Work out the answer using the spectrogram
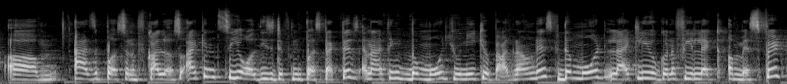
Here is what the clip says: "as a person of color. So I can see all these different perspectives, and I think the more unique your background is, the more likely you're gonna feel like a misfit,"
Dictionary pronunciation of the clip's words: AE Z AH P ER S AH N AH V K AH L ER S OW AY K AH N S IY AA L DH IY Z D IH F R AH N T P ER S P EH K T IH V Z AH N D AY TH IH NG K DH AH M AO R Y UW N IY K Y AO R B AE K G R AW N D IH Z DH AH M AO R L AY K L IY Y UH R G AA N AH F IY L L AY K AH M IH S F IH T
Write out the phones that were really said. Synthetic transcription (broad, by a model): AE Z AH P ER S AH N AH V K AH L ER S OW AY K AH N S IY AA L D IY Z D IH F R AH N T P ER S P EH K T IH V Z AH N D AY T IH NG K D AH M AO R Y UW N IY K Y AO R B AE K G R AW N D IH Z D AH M AO R L AY K L IY Y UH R G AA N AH F IY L L AY K AH M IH S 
